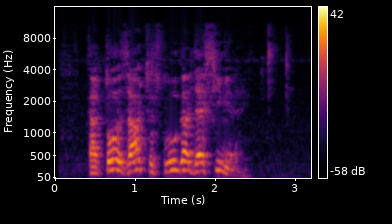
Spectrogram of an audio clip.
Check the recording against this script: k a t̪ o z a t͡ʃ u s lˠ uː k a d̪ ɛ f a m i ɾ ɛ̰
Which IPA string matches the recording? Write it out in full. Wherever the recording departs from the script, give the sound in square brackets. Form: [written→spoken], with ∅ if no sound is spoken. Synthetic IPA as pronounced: k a t̪ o z a t͡ʃ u s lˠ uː [k→ɡ] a d̪ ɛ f [a→i] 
